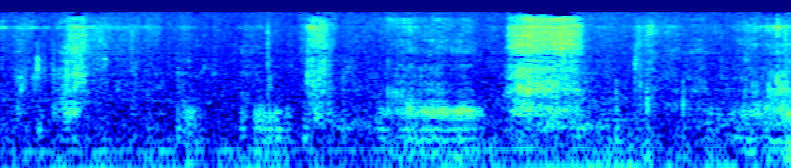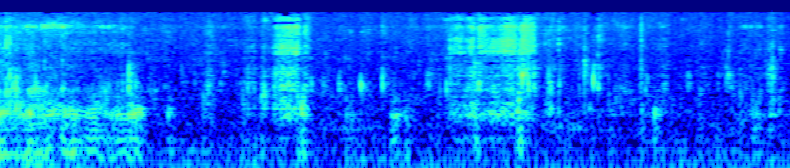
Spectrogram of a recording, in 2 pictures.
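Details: Pug Mars eats and sniffs at breakfast of croutons, bacon and cucumber indoors. Loud nasal snorts and huffing breaths rise in several bursts between lighter chewing clicks.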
